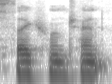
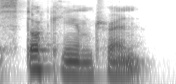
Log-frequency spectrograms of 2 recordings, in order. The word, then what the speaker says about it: Stoke-on-Trent: It is Stoke-on-Trent. I know exactly how you say it wrong. Do you want me to tell you how you say it wrong? – Yeah. – You call it Stockingham-Trent. – That's it. – Yeah, which is obviously wrong.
